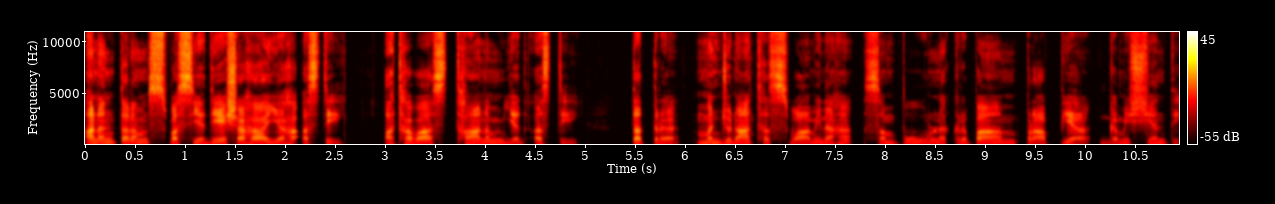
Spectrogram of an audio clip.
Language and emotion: Sanskrit, neutral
